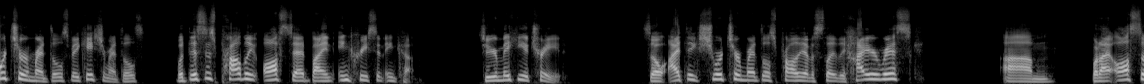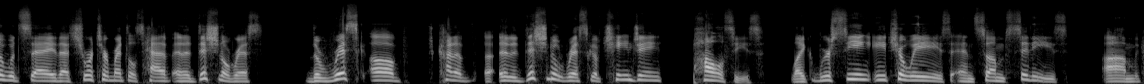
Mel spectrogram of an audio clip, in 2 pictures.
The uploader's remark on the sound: This was a live class recorded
